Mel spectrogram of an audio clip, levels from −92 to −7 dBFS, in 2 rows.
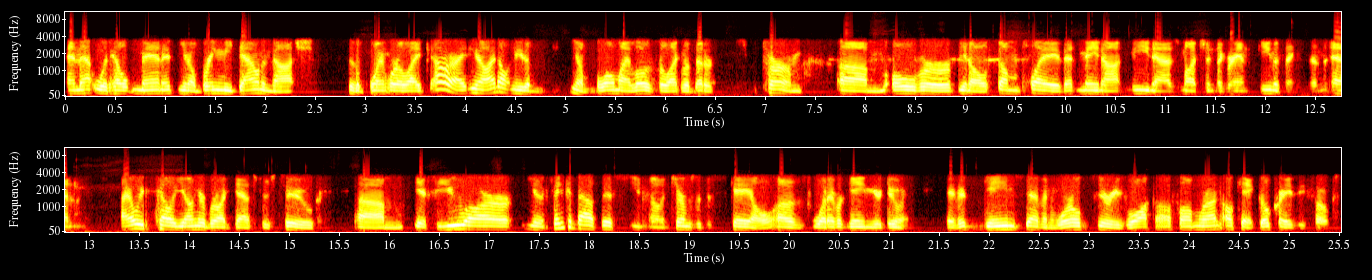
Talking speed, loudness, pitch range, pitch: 230 wpm, -15 LUFS, 110-130 Hz, 125 Hz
